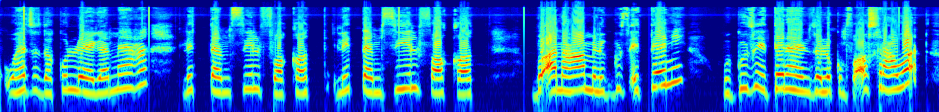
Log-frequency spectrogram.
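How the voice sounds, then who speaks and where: An Egyptian woman tells a cartoon story, then chats straight to her viewers. Her voice is high and quick. The recording is dry and close. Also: dry recording. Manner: chatty, direct to viewers.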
